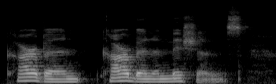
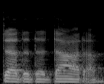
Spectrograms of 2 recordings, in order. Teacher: The main stress in the phrase is on the word emissions, and it's on the mish syllable.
